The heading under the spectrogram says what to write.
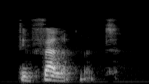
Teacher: In this case, it's the second syllable, development. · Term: word stress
